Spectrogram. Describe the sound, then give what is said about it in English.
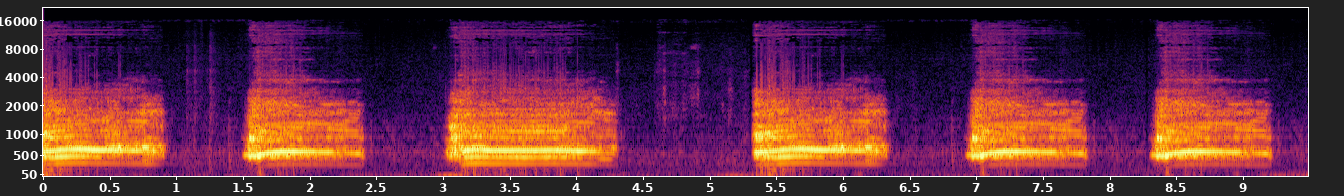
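A moose calls six times in a row, each call a loud, drawn-out, nasal moan lasting about a second, separated by short pauses. Clear, with no talking. “It was a moose in the hoose.”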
